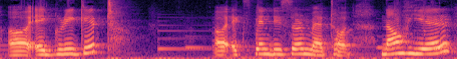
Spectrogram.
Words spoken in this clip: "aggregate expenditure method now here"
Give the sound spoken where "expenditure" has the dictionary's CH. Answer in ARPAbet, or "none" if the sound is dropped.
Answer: S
